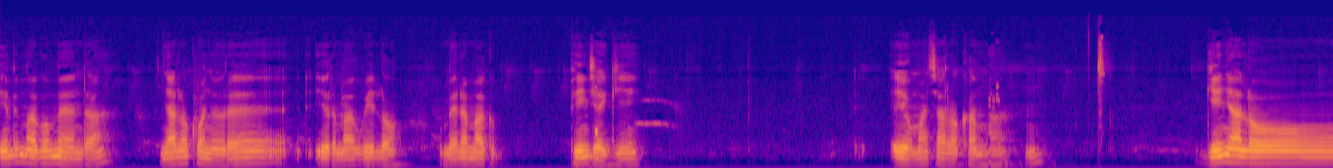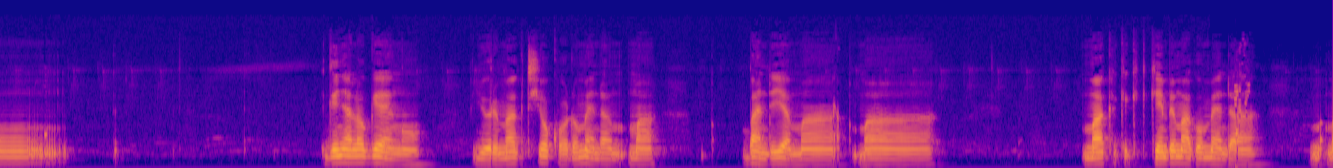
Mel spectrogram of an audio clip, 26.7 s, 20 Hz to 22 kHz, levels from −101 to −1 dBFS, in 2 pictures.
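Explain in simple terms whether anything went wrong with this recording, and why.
Something went wrong in two ways.

The first is a corrupt frame decoded. The speech is stored in small compressed chunks called frames. A few of those chunks were damaged, but the player used them anyway. It put sound where it did not belong. You hear short chirps or bursts of noise at 5.92 to 5.98, 9.87 to 10.00, 10.99 to 11.07, 13.77 to 13.80, 21.66 to 21.72 and 25.68 to 25.83 seconds. Each lasts only a split second.

The second is de-emphasis applied wrongly. From 25.43 seconds to the end, a treble cut was applied that should not have been. It removes high sounds that were never boosted in the first place. So the speech turns dull and muffled, as if heard through a cloth.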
